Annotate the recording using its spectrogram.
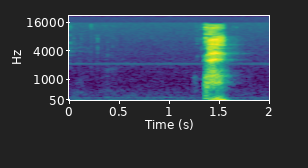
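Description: A man's single short breath out, a sigh, into a close microphone about one and a half seconds in, over quiet room tone with a faint steady high tone.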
